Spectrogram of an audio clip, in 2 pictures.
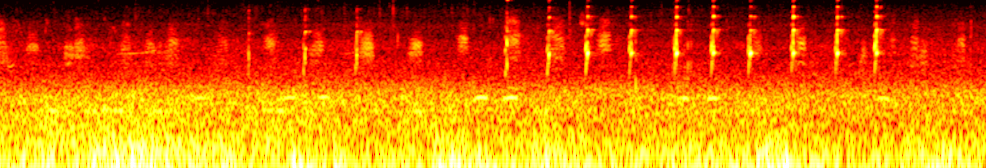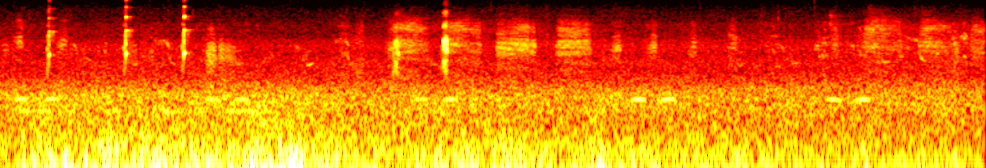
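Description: Wild birds calling in the bush: a run of sharp, repeated chip notes about two a second through the middle, with bursts of chattering calls at the start and again later. A steady low rumble runs underneath.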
